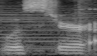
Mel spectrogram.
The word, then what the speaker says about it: Worcestershire: girl on TikTok that it apparently is pronounced Worcester. I'm not sure why they have all those extra letters in there, but that's what it is.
